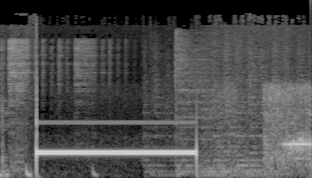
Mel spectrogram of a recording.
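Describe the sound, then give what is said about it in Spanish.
A single loud ringback tone from an outgoing phone call: one steady, mid-pitched electronic hum lasting about two seconds, then a soft rustle and hiss. “Bueno, a ver, ahí ya entró la llamada, no haga ruido.”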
